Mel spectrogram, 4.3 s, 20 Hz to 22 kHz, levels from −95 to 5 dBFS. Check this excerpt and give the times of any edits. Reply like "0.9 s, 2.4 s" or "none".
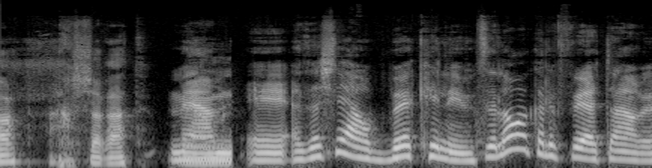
1.5 s, 3.2 s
